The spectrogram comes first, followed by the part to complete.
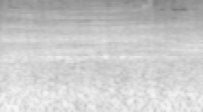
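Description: Toyota Camry Hybrid sedan driving past on asphalt, heard as a steady rush of tyre and wind noise.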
